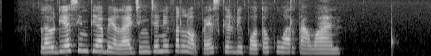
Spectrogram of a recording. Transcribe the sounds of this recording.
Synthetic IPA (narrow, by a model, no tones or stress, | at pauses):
laudiasint̪iabelad͡ʒɨŋd͡ʒɛnifərlɔpɛskərdipɔt̪ɔkuwart̪awan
